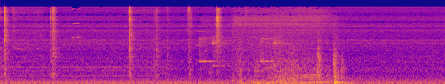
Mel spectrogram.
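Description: Cabin of a Hino Rainbow II medium bus at a standstill, its diesel engine idling with a steady low hum, light clicks and a few short beeps. A louder rumble swells between about five and seven seconds and ends in a sharp knock.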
